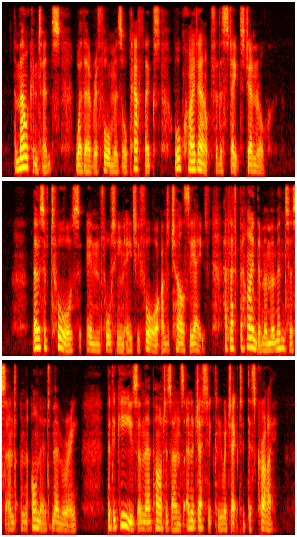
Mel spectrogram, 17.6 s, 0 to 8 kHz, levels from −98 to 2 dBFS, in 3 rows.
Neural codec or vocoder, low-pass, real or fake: vocoder, 44.1 kHz, 128 mel bands every 512 samples, BigVGAN v2; 7.2 kHz; fake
